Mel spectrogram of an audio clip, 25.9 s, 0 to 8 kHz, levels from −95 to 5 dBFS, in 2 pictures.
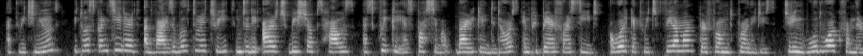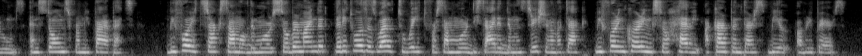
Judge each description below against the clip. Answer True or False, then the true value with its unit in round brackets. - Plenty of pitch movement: False (2.9 semitones)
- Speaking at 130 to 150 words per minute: False (170 wpm)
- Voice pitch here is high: True (235 Hz)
